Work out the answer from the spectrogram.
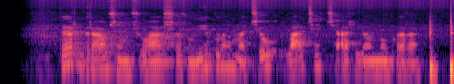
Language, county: Lithuanian, Panevėžys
